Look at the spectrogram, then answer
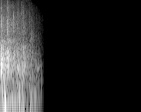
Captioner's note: applause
